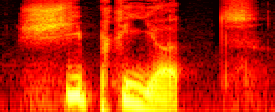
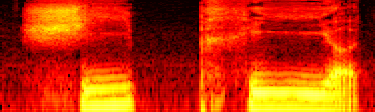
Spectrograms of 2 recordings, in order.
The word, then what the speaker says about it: Chypriote: Chypriote. She, remember this Y is pronounced like I, okay? Chypriote. Chypriote.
